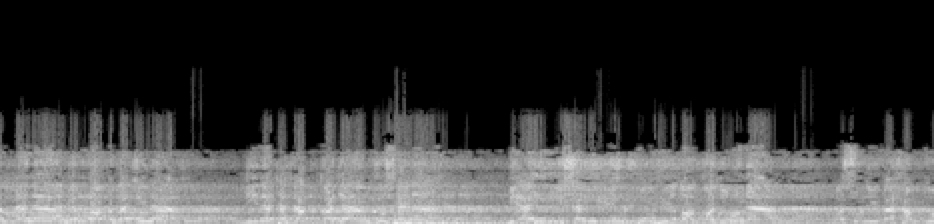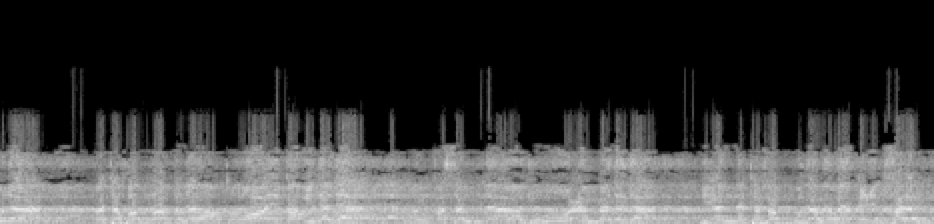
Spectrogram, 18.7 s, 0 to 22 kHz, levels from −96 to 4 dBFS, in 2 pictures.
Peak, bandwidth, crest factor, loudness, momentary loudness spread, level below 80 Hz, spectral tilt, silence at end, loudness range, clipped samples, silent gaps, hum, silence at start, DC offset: -2 dBFS; 11 kHz; 10 dB; -10 LUFS; 5 LU; -36 dBFS; -3 dB/octave; 0 s; 1 LU; under 0.1%; none; none; 0 s; 0.2%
